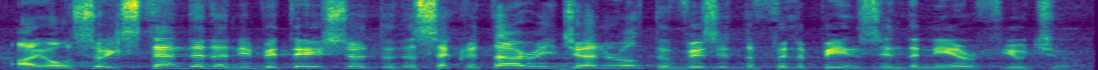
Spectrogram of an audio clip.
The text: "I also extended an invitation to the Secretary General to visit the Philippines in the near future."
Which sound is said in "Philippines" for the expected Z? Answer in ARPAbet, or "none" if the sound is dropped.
S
